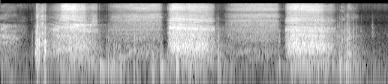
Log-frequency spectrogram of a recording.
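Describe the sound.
Breath is blown into a balloon: a few long, forceful, hissing exhalations separated by brief pauses for air. The middle and final blows are the strongest, and no one speaks.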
